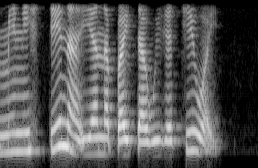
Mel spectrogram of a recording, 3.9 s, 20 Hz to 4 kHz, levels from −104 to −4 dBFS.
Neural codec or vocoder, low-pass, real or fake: none; 3.6 kHz; real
